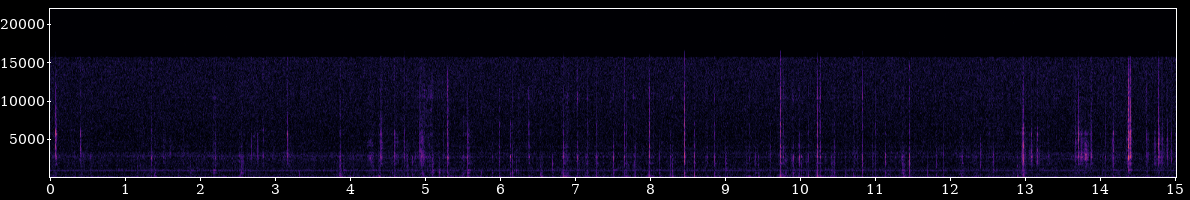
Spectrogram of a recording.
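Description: Fingernails tap rapidly on the glass neck and screw cap of an Arizona glass tea bottle filled with tea and held sideways. The result is a quiet stream of short, crisp clicks over a steady low hum.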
